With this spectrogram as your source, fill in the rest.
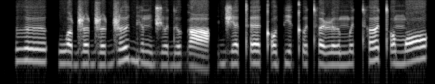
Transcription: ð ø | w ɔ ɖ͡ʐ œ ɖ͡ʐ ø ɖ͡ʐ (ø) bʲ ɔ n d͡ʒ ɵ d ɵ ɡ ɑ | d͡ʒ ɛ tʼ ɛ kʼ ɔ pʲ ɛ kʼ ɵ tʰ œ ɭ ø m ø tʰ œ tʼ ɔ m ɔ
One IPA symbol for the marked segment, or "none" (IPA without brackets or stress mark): ø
